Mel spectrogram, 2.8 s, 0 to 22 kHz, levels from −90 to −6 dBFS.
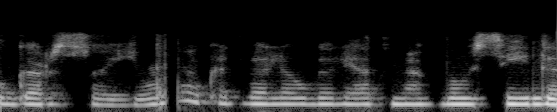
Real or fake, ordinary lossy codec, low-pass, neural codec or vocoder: fake; Opus, 16 kbps; 7.2 kHz; codec, 16 kHz, 4 kbps, X-Codec, WavLM features, trained on Multilingual LibriSpeech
